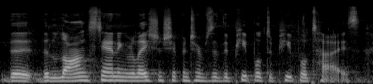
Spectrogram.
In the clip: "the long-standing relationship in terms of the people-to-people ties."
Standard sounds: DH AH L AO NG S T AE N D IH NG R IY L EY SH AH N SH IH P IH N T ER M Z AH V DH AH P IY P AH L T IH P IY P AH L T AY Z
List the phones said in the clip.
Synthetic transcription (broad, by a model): DH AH L AO NG S T AE N D IH NG R IY L EY SH AH N SH IH P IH N T ER M Z AH V DH AH P IY P L T IH P IY P L T AY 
